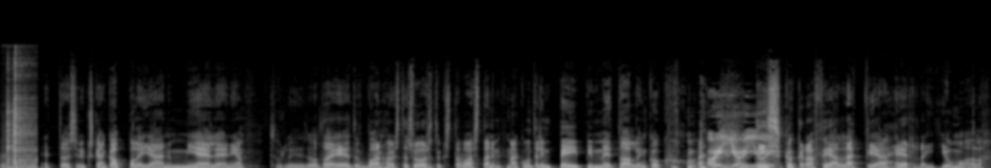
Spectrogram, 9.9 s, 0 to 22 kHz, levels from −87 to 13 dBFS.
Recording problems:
keyboard typing; loud; at the start; peak 2 dB above the speech
uneven, jittery; strongly; from 1 to 9.5 s

